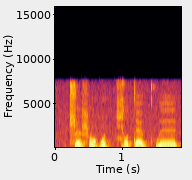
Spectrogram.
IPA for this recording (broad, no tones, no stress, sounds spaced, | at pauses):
ʈ͡ʂ æ ʂ ɔ̃ ɓ ɔ̃ t t͡ɕ ɔ t æ kʷʰ ɛ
